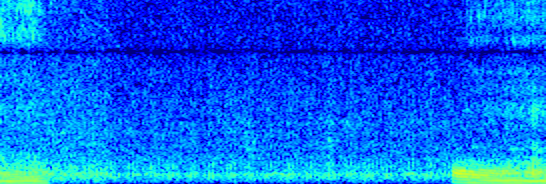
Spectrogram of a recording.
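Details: A Shih Tzu named Ponzu sleeps and snores. A short buzzy snort opens the clip, near-silence follows, and a second snort comes at the end.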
